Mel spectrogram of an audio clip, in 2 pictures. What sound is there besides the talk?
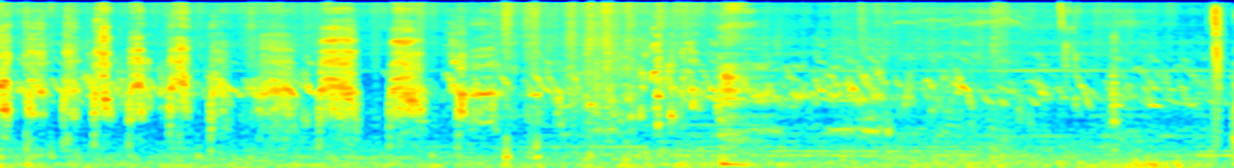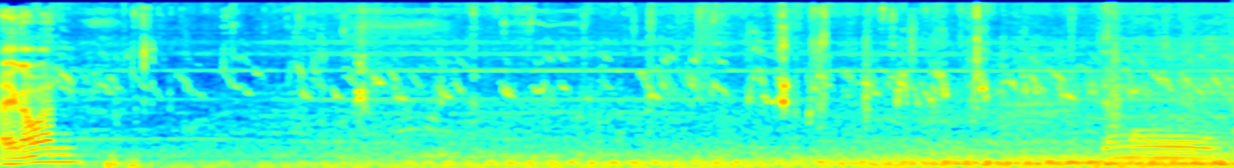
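roosters clucking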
